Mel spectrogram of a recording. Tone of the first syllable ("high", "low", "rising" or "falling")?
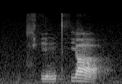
rising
